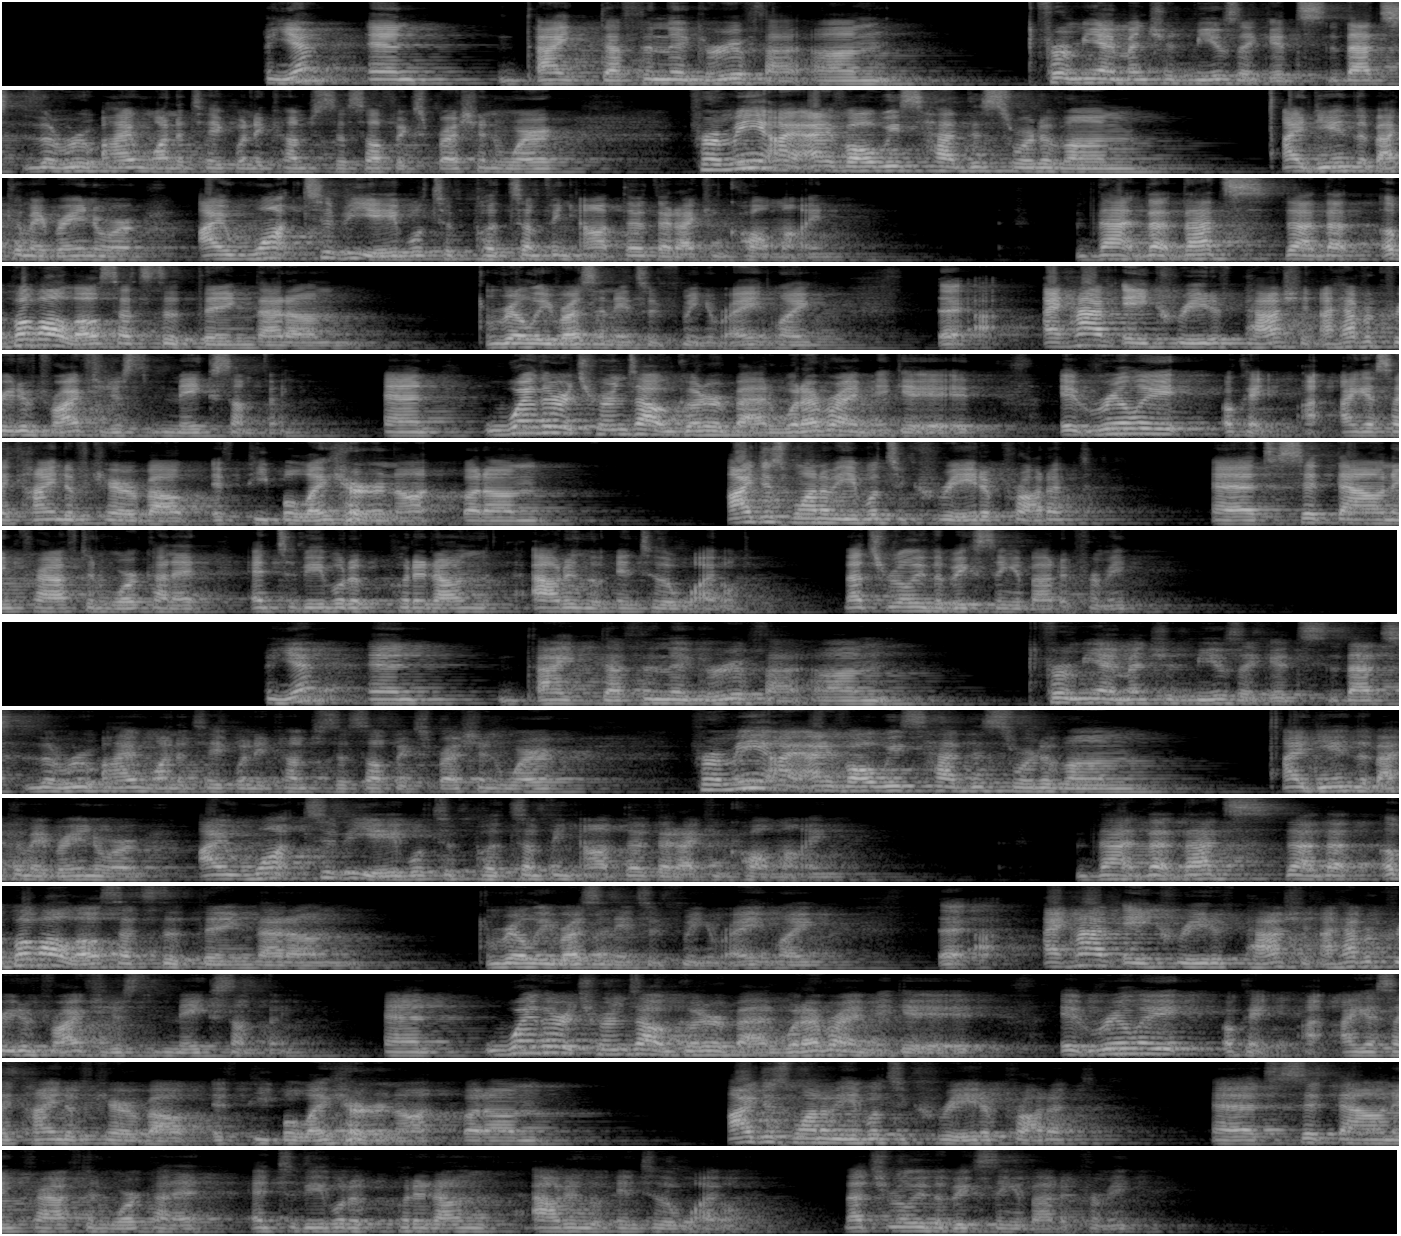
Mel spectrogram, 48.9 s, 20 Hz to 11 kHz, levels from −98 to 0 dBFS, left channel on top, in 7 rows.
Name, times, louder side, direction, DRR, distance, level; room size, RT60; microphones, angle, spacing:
voice 1, 1.3-2.1 2.5-4.4 5.2-10.1 10.4-12.7 13.4-18.1 19.3-22.7 23.4-25.0 25.6-29.5 29.8-32.8 33.2-37.6 38.5-40.3 41.0-45.6 46.1-47.5, left 3 dB, 80° left, 5 dB, 3.0 m, -36 dB
27.0 x 16.5 x 8.7 m, 0.87 s
head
